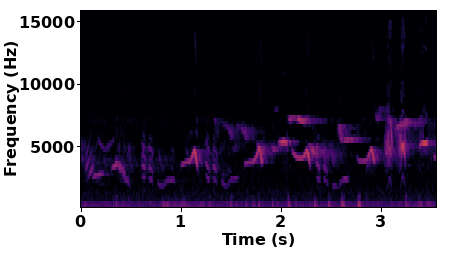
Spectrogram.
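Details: Icterine warbler singing on the morning of 19 May 2016 north of Hollum, Ameland, Netherlands: a fast, jumbled run of high chirps, squeaky whistles and rising and falling slurs, with a faint low rumble behind.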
